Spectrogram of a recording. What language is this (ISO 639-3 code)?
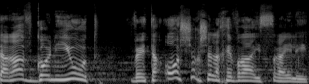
heb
